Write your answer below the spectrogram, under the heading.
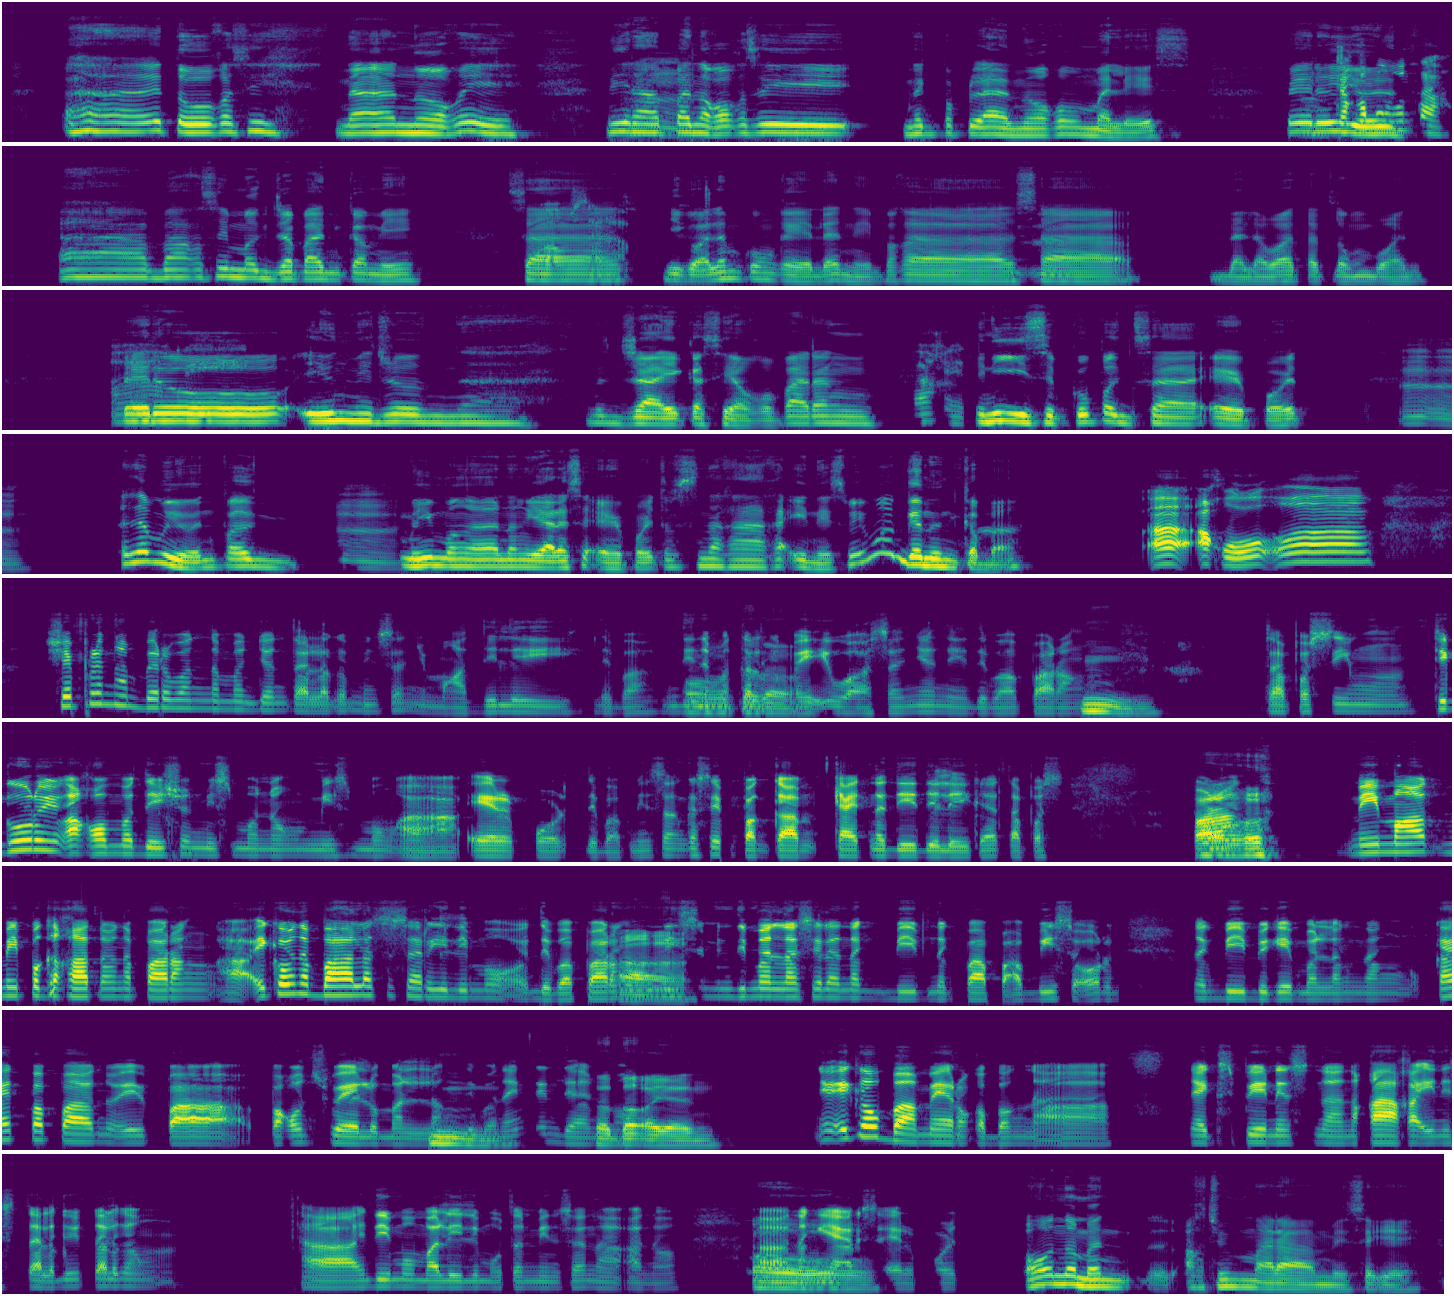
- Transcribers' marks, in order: exhale; tapping; sniff; other background noise; sniff
- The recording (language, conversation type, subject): Filipino, unstructured, Ano ang mga bagay na palaging nakakainis sa paliparan?
- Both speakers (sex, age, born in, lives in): male, 30-34, Philippines, Philippines; male, 35-39, Philippines, Philippines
